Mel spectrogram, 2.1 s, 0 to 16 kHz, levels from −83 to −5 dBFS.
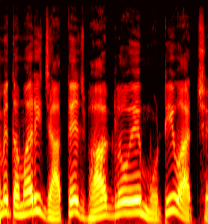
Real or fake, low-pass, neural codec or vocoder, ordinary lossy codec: fake; 14.4 kHz; vocoder, 44.1 kHz, 128 mel bands every 512 samples, BigVGAN v2; none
